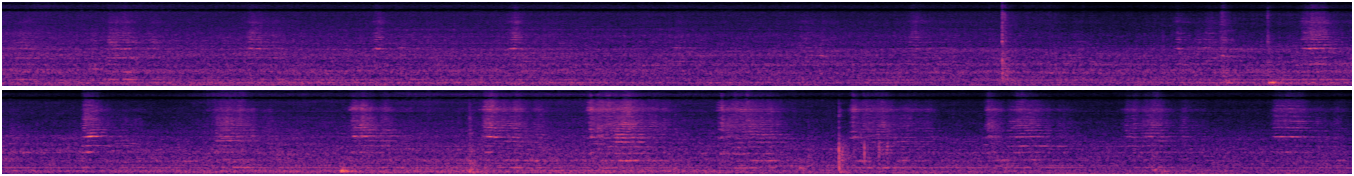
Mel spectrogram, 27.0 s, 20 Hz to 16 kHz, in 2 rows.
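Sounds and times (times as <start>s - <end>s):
bandsaw motor hum: 8.7s - 27.0s.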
